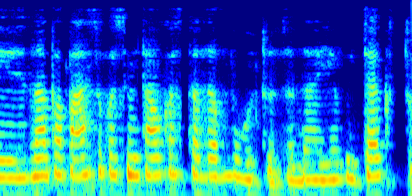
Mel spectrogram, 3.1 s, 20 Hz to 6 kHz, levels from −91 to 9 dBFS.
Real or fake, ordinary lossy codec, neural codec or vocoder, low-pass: real; AAC, 24 kbps; none; 5.4 kHz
